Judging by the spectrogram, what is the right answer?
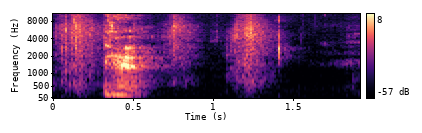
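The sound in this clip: Crunching of a hot, spicy potato chip from a bag, heard as a few crisp, crackly bites with one louder burst, then quieter chewing, without talk.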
